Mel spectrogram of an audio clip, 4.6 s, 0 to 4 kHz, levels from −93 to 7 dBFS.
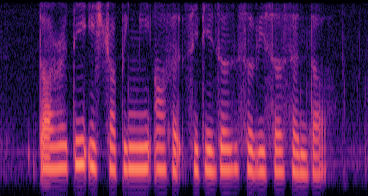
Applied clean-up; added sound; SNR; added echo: none; none; none; none.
